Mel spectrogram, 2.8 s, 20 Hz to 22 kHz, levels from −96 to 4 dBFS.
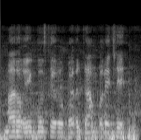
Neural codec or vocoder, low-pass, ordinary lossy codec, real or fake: codec, 44.1 kHz, 2.6 kbps, SNAC; 10.8 kHz; MP3, 96 kbps; fake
